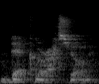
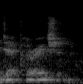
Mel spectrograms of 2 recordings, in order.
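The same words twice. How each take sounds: First: It is said with a French accent. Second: It is said with an English accent. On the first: The speaker calls it right. "I probably should say this in a French accent" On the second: The speaker calls it wrong. "I just want to say declaration"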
